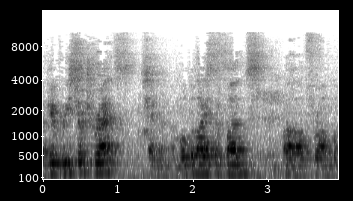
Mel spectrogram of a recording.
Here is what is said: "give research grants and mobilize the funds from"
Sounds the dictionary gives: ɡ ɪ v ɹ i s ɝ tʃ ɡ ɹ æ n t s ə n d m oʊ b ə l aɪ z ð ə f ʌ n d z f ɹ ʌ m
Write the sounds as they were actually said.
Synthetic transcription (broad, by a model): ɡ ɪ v ɹ i s ɝ tʃ ɹ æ t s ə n m oʊ b ə l aɪ z ð ə f ʌ n d z f ɹ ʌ m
